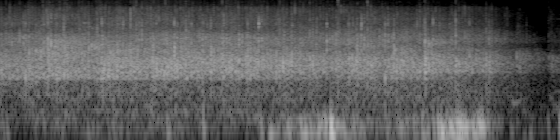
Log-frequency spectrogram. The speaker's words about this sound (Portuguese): Parabéns, gente. Salva de palmas aí. Muito bom.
